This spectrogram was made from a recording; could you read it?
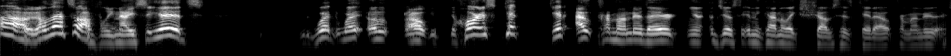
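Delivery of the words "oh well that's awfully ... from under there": bumbling, flustered dwarf voice, high and loud. Voicing a dwarf father greeting a newcomer: voicing a dwarf father. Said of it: "dwarf's dad kind of realizing".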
